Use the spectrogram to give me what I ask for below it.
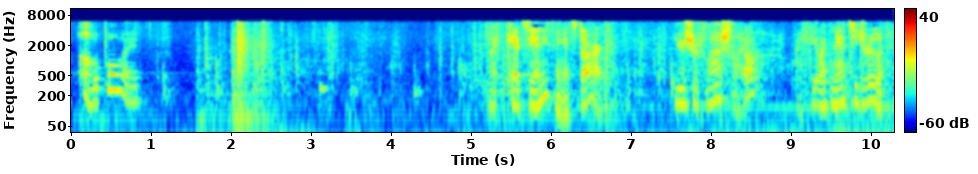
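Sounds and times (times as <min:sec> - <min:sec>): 
low room noise: 0:00.0 - 0:10.2
speech: 0:00.2 - 0:01.0, 0:05.5 - 0:06.8, 0:07.6 - 0:10.2
door opening with a solid clunk and rattle: 0:01.6 - 0:02.8.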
